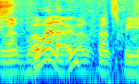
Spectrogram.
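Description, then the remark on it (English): Six dogs bark and bay together in a steady, tonal chorus, their overlapping calls rising and falling in pitch with brief gaps between bursts, fairly loud throughout. “They're musical dogs. Orchestra of dogs.”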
